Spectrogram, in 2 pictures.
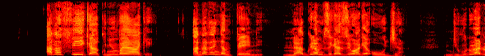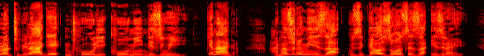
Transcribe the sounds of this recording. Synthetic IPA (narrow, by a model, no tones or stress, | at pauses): atafikakuɲumbajaːkɛ | anatɛŋɡam̩pɛnḭ | naɡwiɾam̩zikaziwak̬ɛʔud͡ʒa̰ | ndikuɗulaɗulatʰup̬ilak̬ɛntʰulikʰumindiziwiːɾḭ | kɛnaka | a̰nazitumizakuziɡawɔzɔnsɛzaʔis̬ɾaɛ̰ːli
